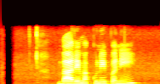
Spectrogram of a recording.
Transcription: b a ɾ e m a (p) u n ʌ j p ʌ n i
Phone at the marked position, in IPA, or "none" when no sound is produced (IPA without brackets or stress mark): k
